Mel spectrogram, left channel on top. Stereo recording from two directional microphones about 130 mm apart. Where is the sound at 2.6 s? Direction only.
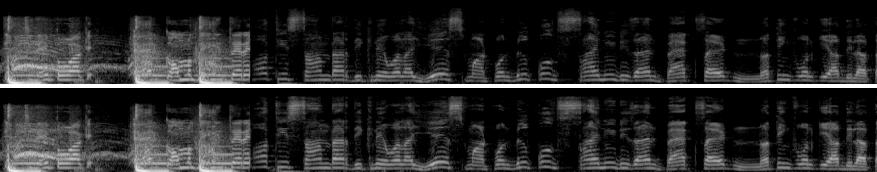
25° right (ahead or behind).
